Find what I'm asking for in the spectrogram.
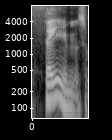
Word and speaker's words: Thames: Well, and of course, Connecticut, we have New London, Connecticut, with what is called there the Thames River, spelled the same as Thames, and nearby is Stratford.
